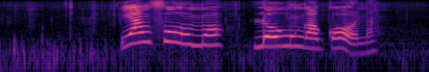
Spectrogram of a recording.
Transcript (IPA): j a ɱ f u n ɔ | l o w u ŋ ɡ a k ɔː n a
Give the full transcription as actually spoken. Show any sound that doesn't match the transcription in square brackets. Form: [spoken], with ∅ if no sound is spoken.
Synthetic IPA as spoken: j a ɱ f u [m] ɔ | l o w u ŋ ɡ a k ɔː n a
